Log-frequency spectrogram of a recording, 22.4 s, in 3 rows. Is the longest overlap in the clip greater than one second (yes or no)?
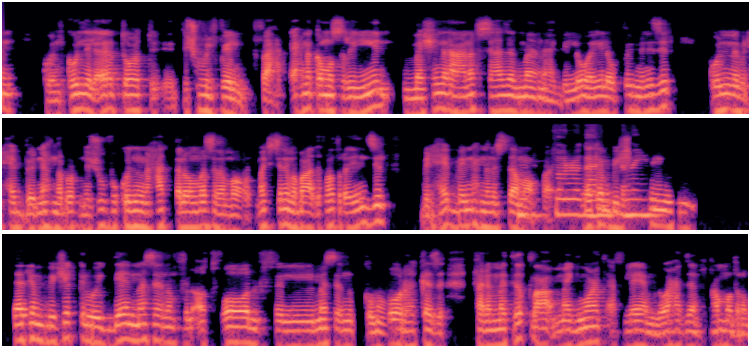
yes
